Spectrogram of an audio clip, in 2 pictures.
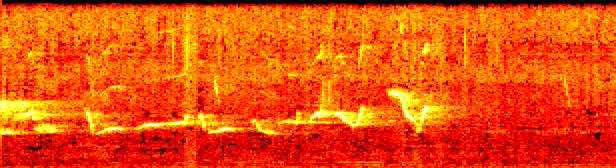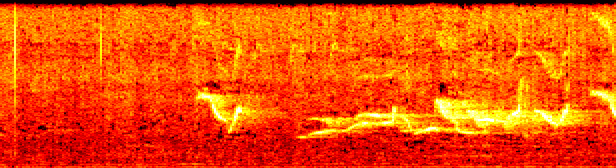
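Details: Bird singing in the morning: clear whistled phrases with swooping rising and falling notes, given in two bursts separated by a few seconds of quiet, over a low steady hum.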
